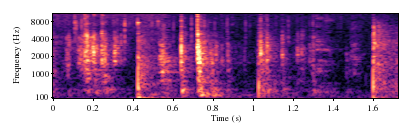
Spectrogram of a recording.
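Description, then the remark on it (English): Several dull knocks on a wooden door, four or five irregularly spaced thuds over a soft background murmur, moderately loud. “The door, Hives.”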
